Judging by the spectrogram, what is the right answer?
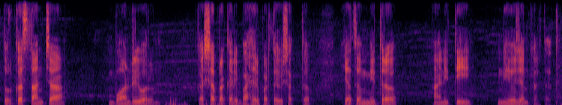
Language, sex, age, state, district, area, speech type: Marathi, male, 45-60, Maharashtra, Nashik, urban, spontaneous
